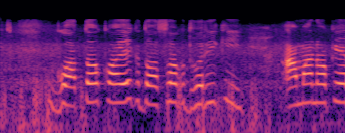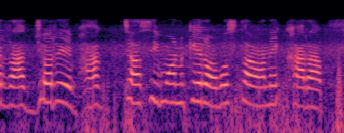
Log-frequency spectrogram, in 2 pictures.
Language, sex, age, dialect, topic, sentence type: Bengali, female, 25-30, Western, agriculture, statement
